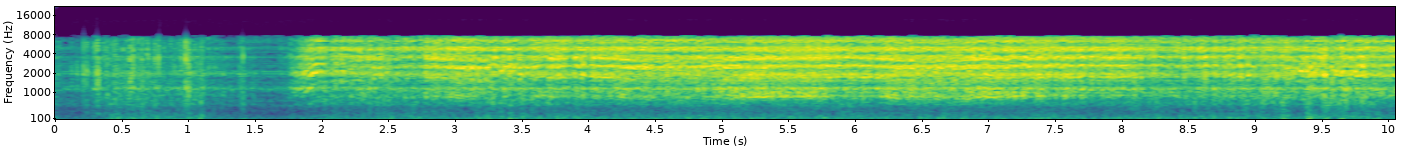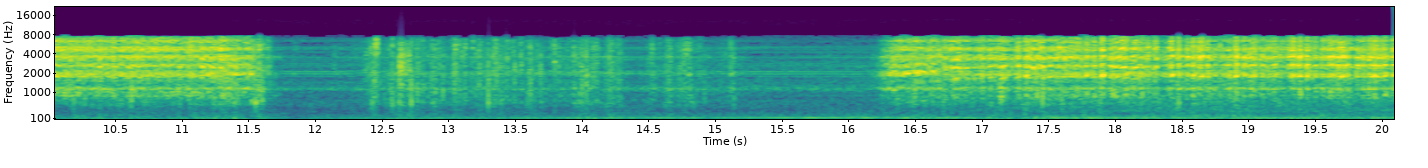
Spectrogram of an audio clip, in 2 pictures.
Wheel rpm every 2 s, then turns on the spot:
20, 190, 220, 230, 230, 190, 20, 20, 150, 230.
12-16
